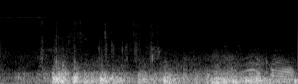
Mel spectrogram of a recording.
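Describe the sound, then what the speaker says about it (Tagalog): Thunder rolls overhead as a deep, loud, drawn-out rumble during an outdoor planting day, with a voice briefly audible near the end. "kumukulog."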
